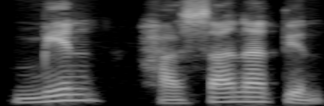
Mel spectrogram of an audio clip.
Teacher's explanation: Ditulisnya min hasanatin, dibacanya juga min hasanatin tanpa ditahan, tanpa dengung. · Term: idhar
